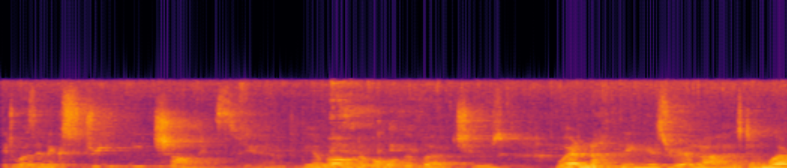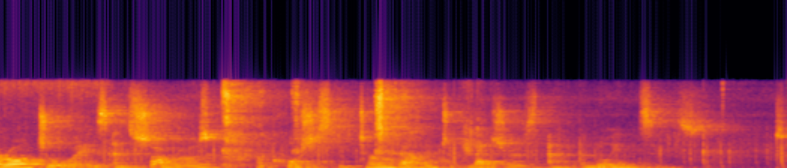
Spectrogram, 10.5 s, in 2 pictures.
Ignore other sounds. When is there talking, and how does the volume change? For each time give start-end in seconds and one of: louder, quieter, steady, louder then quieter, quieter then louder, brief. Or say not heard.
0.0-10.4 louder then quieter.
